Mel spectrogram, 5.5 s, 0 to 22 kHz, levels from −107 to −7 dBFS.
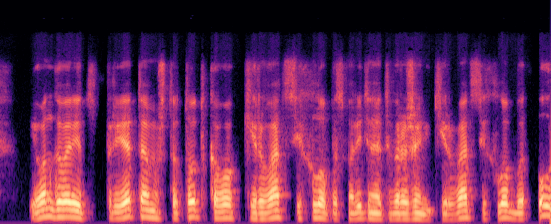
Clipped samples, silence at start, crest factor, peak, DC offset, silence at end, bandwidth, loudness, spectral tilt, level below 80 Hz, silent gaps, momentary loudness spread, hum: under 0.1%; 0.3 s; 16 dB; -2 dBFS; under 0.1%; 0 s; 7.6 kHz; -19 LUFS; -6.5 dB/octave; -62 dBFS; none; 9 LU; none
